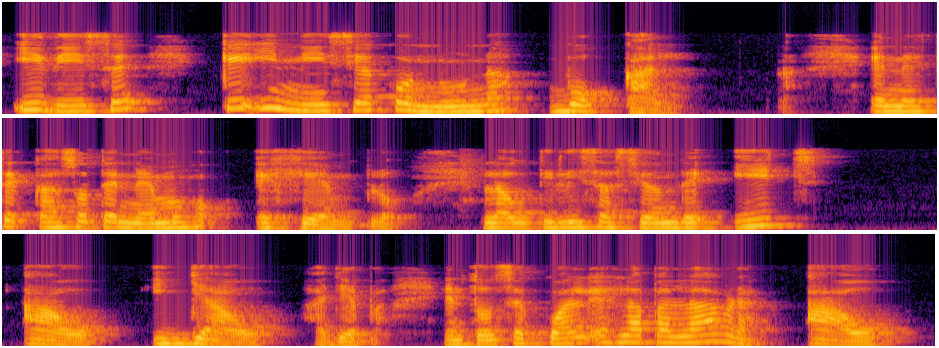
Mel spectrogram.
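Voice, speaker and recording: A woman teaching Guaraní grammar in a lecture, explaining slowly and often checking with her listeners. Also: lowish voice, lively intonation. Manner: switches between Spanish and Guaraní. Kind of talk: recorded language lecture. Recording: dull lo-fi recording.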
